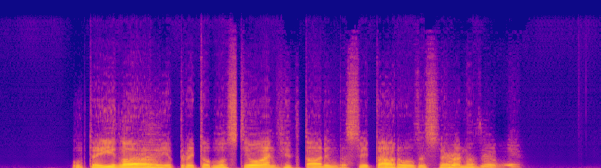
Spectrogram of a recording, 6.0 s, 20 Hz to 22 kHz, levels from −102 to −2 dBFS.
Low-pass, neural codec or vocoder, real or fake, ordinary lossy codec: 19.8 kHz; codec, 44.1 kHz, 0.9 kbps, DAC; fake; none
